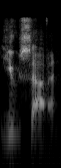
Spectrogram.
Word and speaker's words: YU7: And this is uh a car called the the YU7. Uh everybody pronounces it U7.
